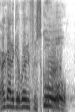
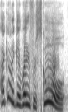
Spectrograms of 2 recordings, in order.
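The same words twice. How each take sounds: First: Louder, menacing take on the same line; the gun-aisle kid saying it with a threat; armed tough kid. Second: Put-on high, bright kid voice; a schoolkid excited about class; eager kid. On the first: Acted. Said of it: "this side's like". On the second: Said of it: "This side's like".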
